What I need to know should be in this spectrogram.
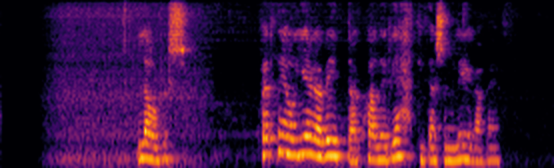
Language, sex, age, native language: Icelandic, female, 50-59, Icelandic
